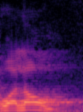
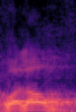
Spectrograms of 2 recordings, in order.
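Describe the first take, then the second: Both takes have the same delivery.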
